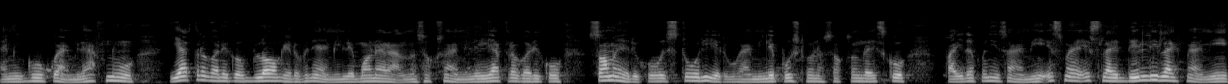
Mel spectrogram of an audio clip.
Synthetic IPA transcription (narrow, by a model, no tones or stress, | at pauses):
ɦamiɡokoɦamileapʰno | jat̪raɡʌɾekoblʌɡɦʌɾupʌniɦamilebʌnaeɾʌɦalnʌsʌk̚t͡sʰʌ̃w̃ɦamilejat̪raɡʌɾeko | sʌmʌjʌɾukosʈoɾiɦʌɾuɦamileposʈɡʌrnʌsʌk̚t͡sʰʌw̃rʌesko | pʰajd̪apʌnit͡sʰʌ̃ɦamiesmaeslajd̪elilajpʰmaɦami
